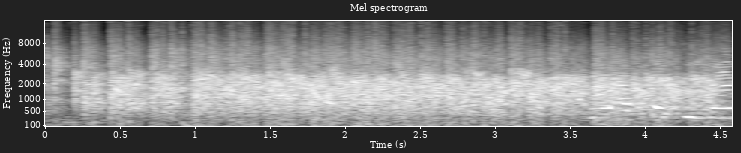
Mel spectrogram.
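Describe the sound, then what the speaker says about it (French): Loud, sustained applause and clapping from an audience at a Miss Congo SA 2013 beauty pageant audition, dense and steady throughout with some sharp claps standing out. "Je vous prie donc d'applaudir"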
